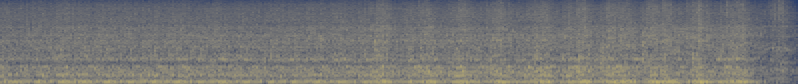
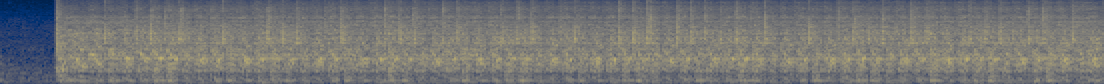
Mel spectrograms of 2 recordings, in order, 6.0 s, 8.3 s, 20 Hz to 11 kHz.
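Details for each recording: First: 6.6L Duramax diesel swapped into a Jeep Wrangler, first start after the swap, still no oil pressure reading: diesel settles into a steady, even clatter at idle with no irregular knock, then shuts off cleanly; healthy. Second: 6.6L Duramax diesel swapped into a Jeep Wrangler, hot-wired with the van harness for its first start in the chassis: nine seconds of even starter cranking that never catches, because the fuel pump fuse is blown and the pump is not running.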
